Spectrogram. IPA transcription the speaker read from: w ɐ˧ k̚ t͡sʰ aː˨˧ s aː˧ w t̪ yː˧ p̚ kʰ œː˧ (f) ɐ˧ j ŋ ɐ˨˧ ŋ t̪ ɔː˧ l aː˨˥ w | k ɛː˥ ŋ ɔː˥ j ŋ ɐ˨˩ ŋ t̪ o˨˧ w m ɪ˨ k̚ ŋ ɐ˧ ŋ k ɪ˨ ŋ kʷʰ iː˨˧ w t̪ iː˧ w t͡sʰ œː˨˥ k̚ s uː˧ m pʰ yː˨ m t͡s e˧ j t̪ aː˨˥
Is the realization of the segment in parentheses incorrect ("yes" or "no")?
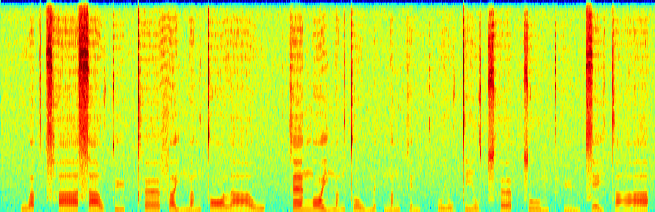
no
